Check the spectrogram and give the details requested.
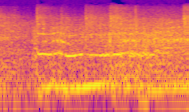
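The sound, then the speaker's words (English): A company car takes off with a loud engine roar and a sustained squeal of tires as it pulls away, filling the short moment with no voices. “And driving the company car.”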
